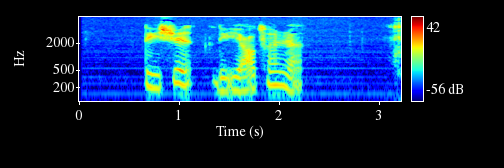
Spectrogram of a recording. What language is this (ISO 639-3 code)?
zho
